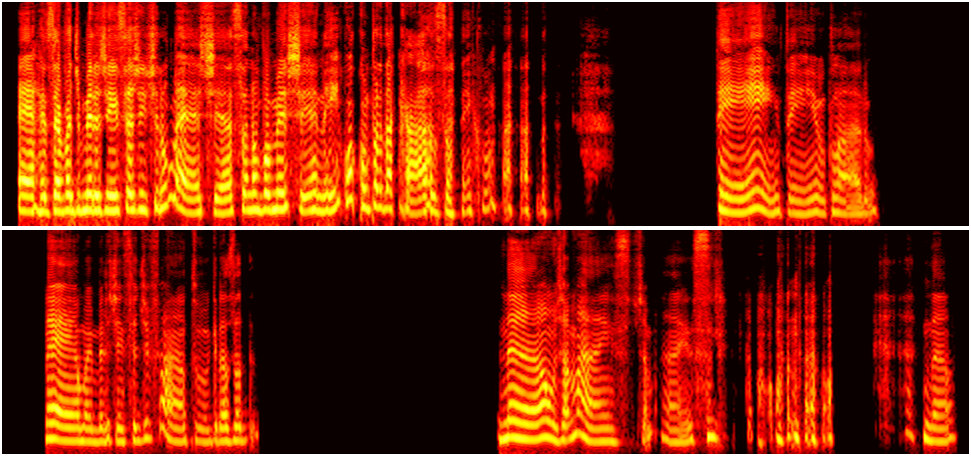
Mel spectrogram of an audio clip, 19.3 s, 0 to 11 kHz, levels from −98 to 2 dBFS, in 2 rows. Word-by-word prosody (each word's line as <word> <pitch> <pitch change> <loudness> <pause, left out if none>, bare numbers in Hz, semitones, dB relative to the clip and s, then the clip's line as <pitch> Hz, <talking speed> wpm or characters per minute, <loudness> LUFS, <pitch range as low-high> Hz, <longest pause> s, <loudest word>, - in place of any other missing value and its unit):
É, 225 -1 +8
reserva 220 +1 +6
de 230 - -1
emergência 230 0 +6
a - - +4
gente 245 +1 0
não 275 +8 -1
mexe, 210 - +2
essa 205 +4 0
eu - - -1
não 245 0 +3
vou 245 0 +6
mexer 245 -1 +2
nem 230 +7 0
com 375 - +2
a 395 - +1
compra 285 0 0
da 265 -1 +4
casa, 210 -1 0
nem 215 - -11
com 255 +3 -15
nada. - - -11 2.0
Tenho, 220 -1 -2
tenho, 195 0 -10
claro. 205 +2 -10 1.3
É, 220 -4 +1
é 195 - -3
uma 195 -1 -5
emergência 190 +1 -9
de 230 +4 -10
fato. 190 -3 -8
Graças 195 0 -7
a 205 - -5
De 200 - -20 2.4
Não, 235 0 +1
jamais, 190 - -6
jamais. 210 - -13 0.7
Não, 220 -4 -6 1.4
não. 200 0 -8
Não. - - -28
220 Hz, 125 wpm, -20 LUFS, 195-240 Hz, 2.4 s, É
